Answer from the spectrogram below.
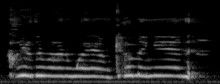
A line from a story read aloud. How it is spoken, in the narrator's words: Princess Peach is screaming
